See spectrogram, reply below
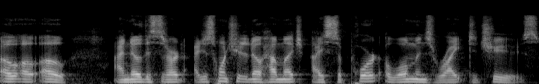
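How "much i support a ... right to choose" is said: ordinary talk, nothing marked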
